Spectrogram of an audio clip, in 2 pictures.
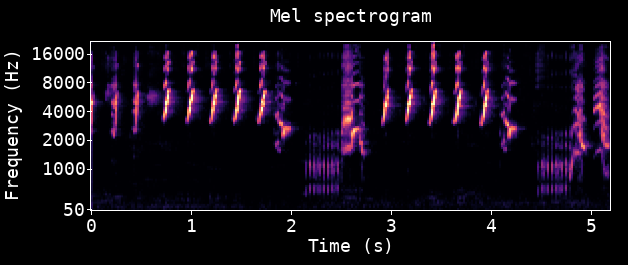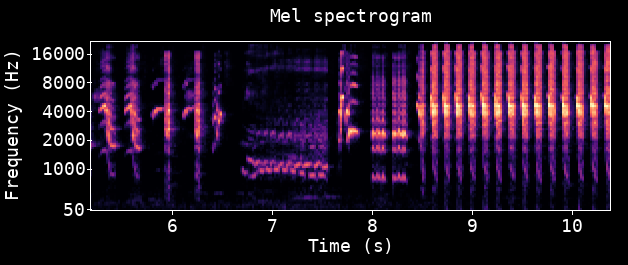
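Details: Female Nias hill myna calling to a male: series of sharp high chirps in groups, a few lower nasal notes, a wavering mid-pitched whistle, and a fast buzzy rattle of rapid repeated clicks at the end.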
